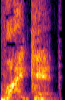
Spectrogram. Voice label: scout cheers; video games; source engine; tf; mvm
